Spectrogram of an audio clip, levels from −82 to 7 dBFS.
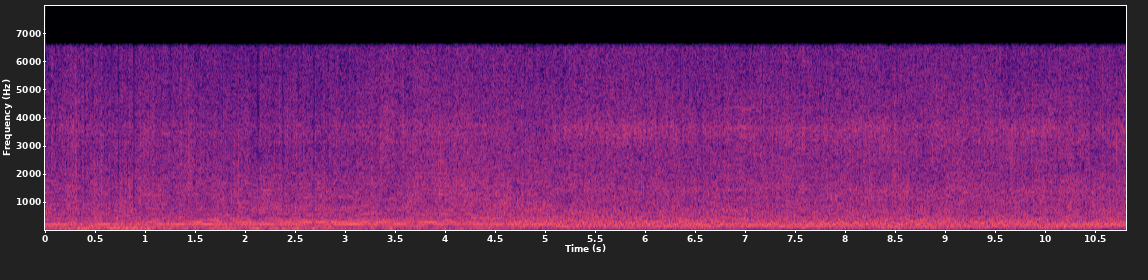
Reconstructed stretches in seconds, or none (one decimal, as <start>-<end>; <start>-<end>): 0.0-4.6; 6.8-7.7; 8.3-10.8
